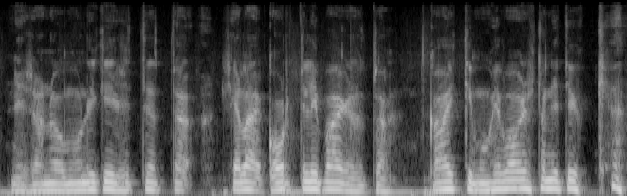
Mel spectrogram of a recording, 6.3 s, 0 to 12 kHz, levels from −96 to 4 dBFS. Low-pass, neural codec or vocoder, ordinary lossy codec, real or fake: 10.8 kHz; vocoder, 44.1 kHz, 128 mel bands every 512 samples, BigVGAN v2; none; fake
